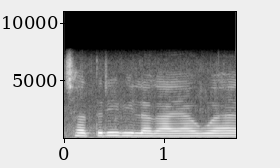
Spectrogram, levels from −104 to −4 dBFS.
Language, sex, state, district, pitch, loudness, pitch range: Hindi, female, Jharkhand, Palamu, 225 Hz, -12 LUFS, 220-235 Hz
